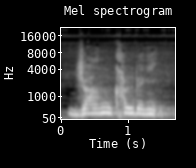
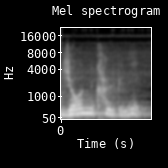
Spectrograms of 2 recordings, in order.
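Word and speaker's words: Calvin: 16세기에 스위스 제네바에서 프랑스 사람인 장 칼뱅이, 영어식 발음은 존 칼빈이 제네바를 성시화하면서 장로교회 제도를 확립하죠.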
